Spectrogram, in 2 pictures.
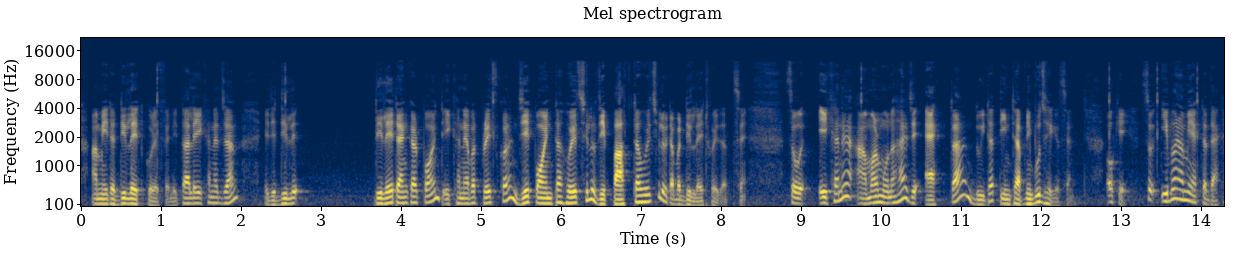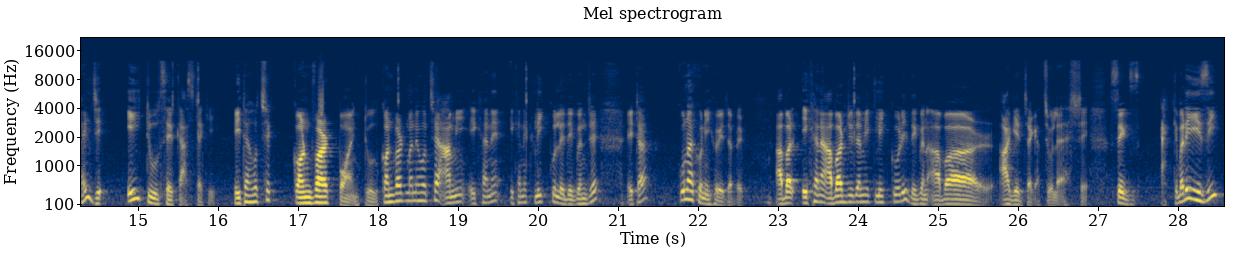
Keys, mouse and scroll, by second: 0.8 right click, 2.4 click, 3.7 ctrl+m, 5.0 click, 9.7 right click, 12.6 space, 12.7 click, 13.0 space, 13.4 click, 13.4 space, 13.8 click, 13.9-14.4 space, 15.6 right click, 18.4 click, 23.8-25.7 drag.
